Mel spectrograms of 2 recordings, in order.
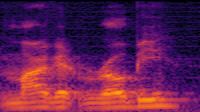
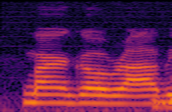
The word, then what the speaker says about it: Margot Robbie: So I think I don't know how to pronounce her name. Is it Margaret Robbie? Margot Robbie.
